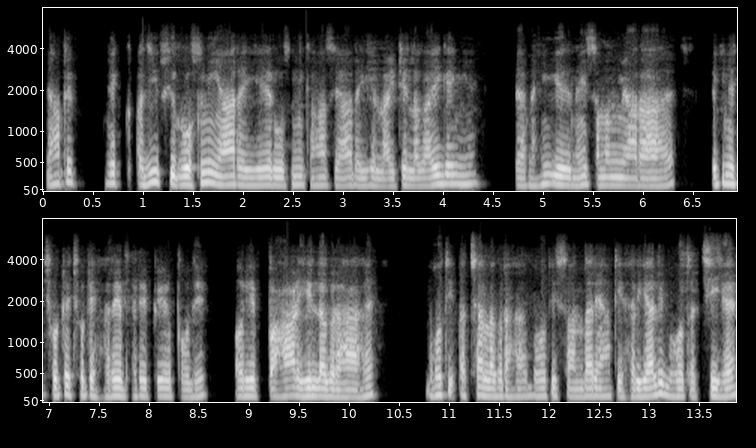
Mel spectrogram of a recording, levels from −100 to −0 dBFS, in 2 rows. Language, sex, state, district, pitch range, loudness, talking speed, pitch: Hindi, male, Bihar, Gopalganj, 125-140 Hz, -19 LUFS, 235 wpm, 130 Hz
